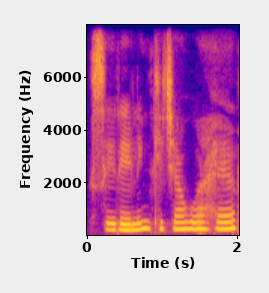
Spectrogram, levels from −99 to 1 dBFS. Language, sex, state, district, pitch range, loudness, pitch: Hindi, female, Bihar, Patna, 245-265 Hz, -11 LUFS, 255 Hz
